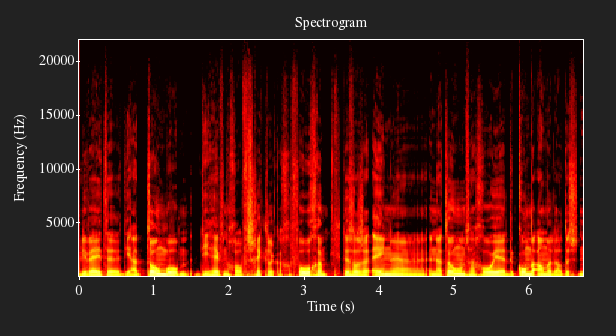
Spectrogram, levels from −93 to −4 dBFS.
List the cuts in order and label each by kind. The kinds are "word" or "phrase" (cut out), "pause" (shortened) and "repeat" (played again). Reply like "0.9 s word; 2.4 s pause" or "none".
3.5 s pause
